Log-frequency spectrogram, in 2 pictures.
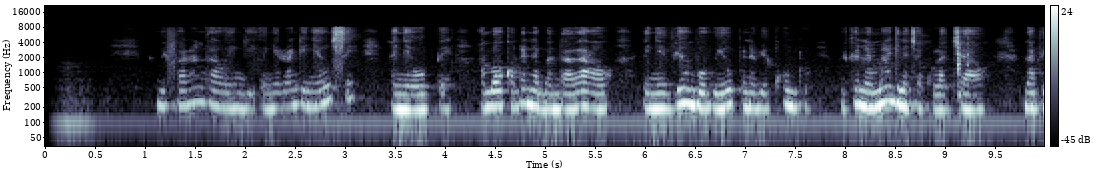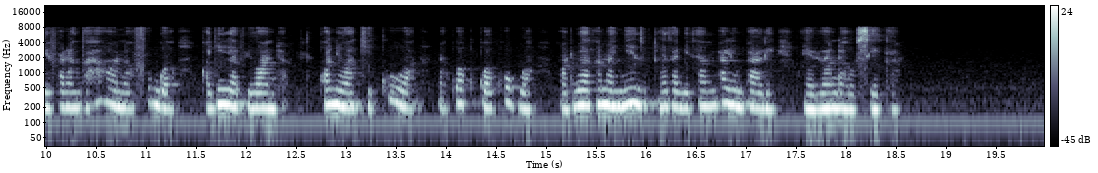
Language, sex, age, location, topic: Swahili, female, 25-35, Dar es Salaam, agriculture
